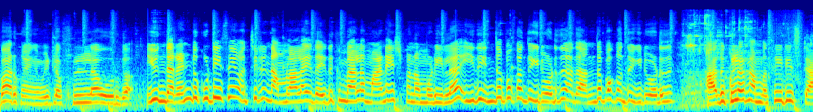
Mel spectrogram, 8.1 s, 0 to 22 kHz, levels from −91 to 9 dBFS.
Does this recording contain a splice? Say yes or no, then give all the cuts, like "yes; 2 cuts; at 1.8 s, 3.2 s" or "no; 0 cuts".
yes; 2 cuts; at 1.4 s, 6.8 s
